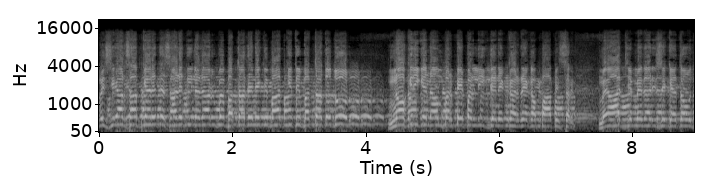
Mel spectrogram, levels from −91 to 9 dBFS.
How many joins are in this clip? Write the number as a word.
one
